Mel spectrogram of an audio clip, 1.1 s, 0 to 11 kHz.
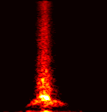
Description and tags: Bamboo Swing, B19
Raw audio of me swinging bamboo close to the recorder. I originally recorded these for use in a video game. The 'B' swings are slightly slower.
An example of how you might credit is by putting this in the description/credits:
The sound was recorded using a "H1 Zoom recorder" on 18th February 2017.
whoosh, swinging, swish, swing, woosh, whooshing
